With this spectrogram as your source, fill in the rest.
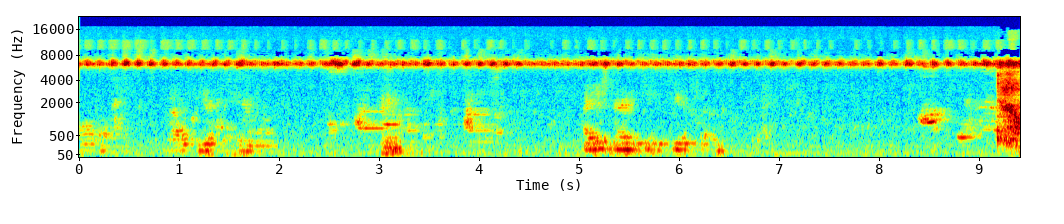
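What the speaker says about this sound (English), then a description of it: "I need to call somebody because I'm going crazy with these crickets here." Crickets chirp indoors in a steady, shrill, unbroken trill that runs loud the whole time, with faint muffled voices and rustling underneath.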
